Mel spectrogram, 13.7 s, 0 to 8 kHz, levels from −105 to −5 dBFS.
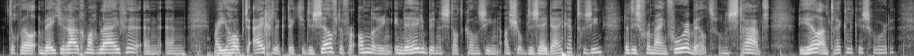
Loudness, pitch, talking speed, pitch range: -21 LUFS, 175 Hz, 195 wpm, 150-190 Hz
